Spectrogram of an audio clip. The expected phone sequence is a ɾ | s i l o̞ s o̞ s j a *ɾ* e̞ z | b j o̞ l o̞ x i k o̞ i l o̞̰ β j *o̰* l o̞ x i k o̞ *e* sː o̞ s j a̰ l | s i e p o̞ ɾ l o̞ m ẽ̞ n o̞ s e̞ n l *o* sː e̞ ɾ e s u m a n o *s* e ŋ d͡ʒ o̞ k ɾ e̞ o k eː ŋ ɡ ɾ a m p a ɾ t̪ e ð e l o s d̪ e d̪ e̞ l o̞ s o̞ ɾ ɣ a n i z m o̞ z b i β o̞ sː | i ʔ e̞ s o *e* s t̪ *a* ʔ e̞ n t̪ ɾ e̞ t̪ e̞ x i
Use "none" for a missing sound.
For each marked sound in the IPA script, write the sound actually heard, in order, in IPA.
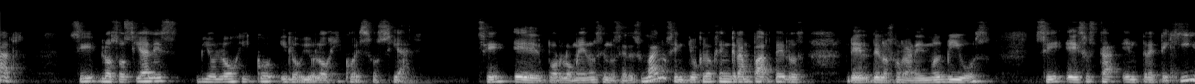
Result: l, o̰, e, o, s, e, a

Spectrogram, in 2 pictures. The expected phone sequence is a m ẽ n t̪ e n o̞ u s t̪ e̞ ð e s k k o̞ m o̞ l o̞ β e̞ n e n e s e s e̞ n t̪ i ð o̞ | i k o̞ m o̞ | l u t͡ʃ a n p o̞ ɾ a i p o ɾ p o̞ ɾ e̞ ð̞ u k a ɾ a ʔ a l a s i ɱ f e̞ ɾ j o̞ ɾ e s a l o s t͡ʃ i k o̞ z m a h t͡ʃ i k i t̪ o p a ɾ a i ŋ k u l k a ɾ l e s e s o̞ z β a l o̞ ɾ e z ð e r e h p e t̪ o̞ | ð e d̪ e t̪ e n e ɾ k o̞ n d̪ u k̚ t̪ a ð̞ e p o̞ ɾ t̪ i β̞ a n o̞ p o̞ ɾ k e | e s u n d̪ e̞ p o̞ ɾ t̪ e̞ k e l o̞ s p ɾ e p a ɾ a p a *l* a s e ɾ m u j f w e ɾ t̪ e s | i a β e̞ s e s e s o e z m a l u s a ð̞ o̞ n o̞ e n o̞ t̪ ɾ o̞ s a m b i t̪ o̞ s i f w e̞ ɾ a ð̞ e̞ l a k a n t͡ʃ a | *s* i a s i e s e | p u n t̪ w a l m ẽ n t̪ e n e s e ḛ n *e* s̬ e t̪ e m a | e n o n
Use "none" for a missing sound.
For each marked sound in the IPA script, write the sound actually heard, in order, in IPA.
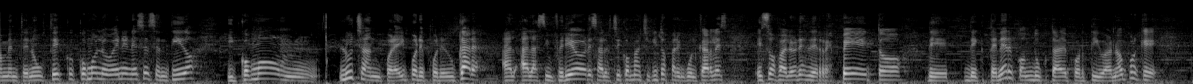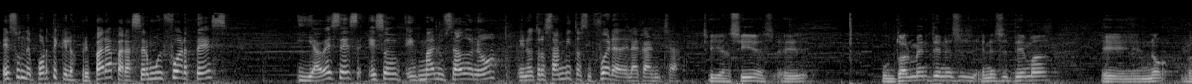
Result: ɾ, s, e

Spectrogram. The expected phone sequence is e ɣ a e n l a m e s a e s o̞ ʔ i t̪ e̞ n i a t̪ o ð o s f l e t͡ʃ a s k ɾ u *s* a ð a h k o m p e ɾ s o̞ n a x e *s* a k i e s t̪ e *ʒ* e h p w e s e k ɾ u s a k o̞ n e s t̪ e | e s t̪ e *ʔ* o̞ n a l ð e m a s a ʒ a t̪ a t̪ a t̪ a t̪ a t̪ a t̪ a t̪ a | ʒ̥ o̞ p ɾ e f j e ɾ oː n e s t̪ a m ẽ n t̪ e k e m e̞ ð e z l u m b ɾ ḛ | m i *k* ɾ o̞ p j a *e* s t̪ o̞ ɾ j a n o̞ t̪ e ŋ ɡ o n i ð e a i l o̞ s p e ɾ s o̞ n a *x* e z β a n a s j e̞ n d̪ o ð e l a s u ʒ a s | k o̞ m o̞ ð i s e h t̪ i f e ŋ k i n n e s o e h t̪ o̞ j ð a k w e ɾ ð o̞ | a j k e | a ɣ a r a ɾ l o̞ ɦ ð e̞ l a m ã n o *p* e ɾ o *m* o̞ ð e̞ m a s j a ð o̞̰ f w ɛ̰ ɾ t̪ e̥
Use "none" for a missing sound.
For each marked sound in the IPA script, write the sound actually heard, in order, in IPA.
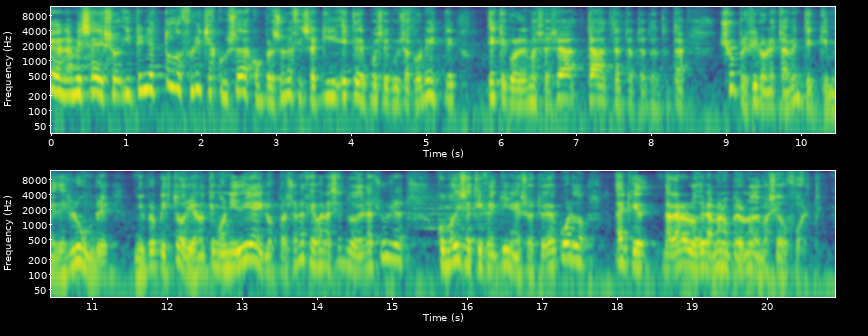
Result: s, s, ð, k, p, i, x, p, n

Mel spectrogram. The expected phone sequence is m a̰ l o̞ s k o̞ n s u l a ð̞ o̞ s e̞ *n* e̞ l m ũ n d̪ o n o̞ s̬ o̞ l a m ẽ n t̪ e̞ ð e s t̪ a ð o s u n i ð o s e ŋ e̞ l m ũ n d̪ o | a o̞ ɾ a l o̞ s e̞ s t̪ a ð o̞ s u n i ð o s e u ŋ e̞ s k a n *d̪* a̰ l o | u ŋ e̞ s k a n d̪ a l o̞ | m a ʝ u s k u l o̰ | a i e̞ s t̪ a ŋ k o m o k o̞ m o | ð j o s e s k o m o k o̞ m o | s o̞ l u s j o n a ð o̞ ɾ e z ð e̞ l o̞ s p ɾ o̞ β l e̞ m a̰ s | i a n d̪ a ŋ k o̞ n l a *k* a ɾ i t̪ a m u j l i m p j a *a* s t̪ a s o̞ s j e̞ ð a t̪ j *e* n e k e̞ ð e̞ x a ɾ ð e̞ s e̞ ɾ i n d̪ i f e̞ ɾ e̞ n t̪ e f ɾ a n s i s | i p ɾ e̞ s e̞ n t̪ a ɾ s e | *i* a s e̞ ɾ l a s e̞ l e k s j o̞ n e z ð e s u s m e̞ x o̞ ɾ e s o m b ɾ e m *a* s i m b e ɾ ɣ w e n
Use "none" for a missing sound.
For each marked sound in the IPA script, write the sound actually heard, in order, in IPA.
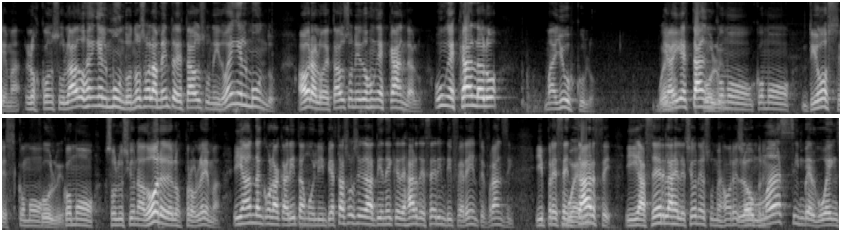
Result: ŋ, d̪, k, e, e, i, a

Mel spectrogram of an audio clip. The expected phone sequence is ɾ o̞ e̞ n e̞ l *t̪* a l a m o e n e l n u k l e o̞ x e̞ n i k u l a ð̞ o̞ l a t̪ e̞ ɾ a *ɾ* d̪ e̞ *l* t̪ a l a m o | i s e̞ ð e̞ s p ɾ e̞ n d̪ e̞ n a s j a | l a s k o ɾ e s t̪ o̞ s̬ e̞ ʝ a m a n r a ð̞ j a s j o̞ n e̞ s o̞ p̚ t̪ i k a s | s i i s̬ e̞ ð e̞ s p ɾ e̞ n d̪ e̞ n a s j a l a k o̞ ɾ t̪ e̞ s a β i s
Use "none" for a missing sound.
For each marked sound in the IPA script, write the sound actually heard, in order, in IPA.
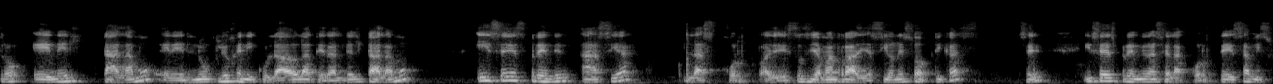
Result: t̪, l, l

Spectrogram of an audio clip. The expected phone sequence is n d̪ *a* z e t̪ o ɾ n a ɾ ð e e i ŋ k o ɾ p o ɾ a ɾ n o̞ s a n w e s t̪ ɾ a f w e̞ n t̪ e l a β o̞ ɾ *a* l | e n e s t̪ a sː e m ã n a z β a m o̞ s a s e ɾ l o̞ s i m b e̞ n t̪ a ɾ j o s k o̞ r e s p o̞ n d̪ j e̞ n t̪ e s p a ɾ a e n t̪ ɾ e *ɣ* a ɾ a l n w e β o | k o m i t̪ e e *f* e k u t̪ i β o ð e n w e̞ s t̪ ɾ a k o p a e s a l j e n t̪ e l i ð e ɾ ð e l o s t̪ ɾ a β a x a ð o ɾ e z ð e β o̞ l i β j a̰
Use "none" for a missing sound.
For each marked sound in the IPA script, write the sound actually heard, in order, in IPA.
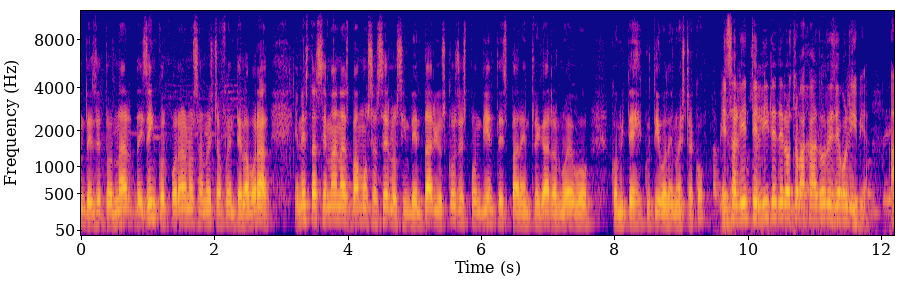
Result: e, a, ɣ, x

